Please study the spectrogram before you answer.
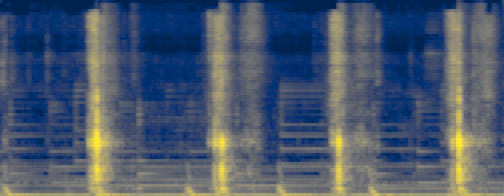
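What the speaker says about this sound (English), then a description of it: "chop them up like that size" Knife chopping vegetables for a dry sprouts curry (baazi) on a cutting board, four sharp, evenly spaced chops about three-quarters of a second apart, close and clear with no talking.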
